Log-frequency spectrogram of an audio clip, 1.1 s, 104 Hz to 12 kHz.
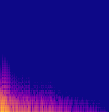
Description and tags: Thud 2 HighShortReverb
See description of Thud_2_Dry -- this is it with a short reverb mixed in at relatively high volume.
A thud is an impulsive but very short low frequency sweep downward, so short that you cannot discern the sweep itself. I have several thuds in this pack, each sounding rather different and having a different duration and other characteristics. They come in a mono dry variation (very short), and in a variation with stereo reverb added. Each is completely synthetic for purity, created in Cool Edit Pro. These can be useful for sound sweetening in film, etc., or as the basis for a new kick-drum sample (no beater-noise).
